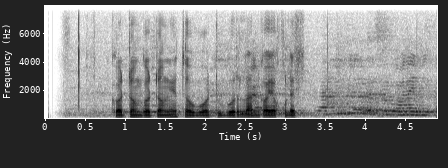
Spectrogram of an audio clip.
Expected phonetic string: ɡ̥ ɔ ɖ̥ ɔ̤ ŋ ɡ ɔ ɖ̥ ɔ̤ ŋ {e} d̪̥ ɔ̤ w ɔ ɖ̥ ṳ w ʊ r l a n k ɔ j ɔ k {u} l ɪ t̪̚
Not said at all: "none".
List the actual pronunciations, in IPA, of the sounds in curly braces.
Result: e, u

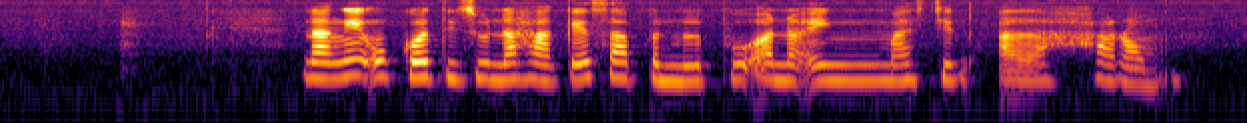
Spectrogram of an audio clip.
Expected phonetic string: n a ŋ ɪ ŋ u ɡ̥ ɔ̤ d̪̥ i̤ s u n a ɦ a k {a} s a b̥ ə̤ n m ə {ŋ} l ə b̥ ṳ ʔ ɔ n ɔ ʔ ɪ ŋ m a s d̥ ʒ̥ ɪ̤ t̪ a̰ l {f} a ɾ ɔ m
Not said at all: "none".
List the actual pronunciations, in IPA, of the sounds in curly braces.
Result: e, none, h

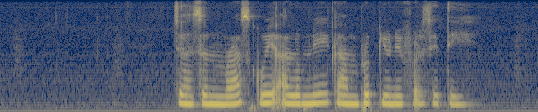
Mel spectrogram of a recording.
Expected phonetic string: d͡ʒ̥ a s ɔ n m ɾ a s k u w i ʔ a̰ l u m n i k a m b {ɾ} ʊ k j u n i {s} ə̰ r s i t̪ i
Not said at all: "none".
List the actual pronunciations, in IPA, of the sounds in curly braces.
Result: ɾ, f

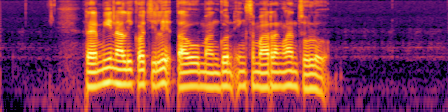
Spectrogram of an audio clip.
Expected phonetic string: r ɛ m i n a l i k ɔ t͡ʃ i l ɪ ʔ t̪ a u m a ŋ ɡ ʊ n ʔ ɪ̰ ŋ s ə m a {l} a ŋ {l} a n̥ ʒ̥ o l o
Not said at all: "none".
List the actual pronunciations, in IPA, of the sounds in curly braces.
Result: ɾ, l

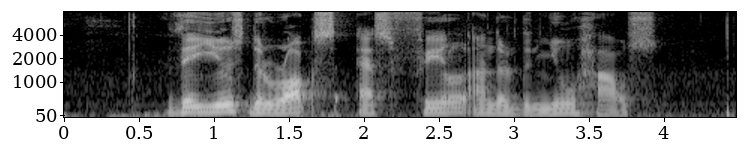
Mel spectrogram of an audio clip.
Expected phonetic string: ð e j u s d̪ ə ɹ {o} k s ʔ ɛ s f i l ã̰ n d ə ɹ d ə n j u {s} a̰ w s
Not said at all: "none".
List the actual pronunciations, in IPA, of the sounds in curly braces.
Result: ɔ, h

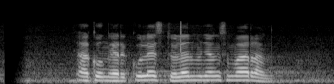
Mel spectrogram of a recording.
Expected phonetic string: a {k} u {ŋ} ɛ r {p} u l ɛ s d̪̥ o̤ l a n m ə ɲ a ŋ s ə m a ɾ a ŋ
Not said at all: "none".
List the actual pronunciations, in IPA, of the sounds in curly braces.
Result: k, ŋ, k

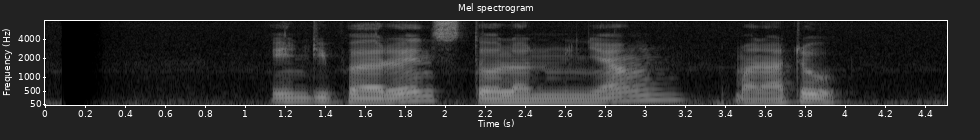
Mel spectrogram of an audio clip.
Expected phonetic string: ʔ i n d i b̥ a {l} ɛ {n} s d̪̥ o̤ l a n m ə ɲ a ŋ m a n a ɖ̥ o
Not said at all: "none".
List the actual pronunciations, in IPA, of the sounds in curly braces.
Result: ɾ, n

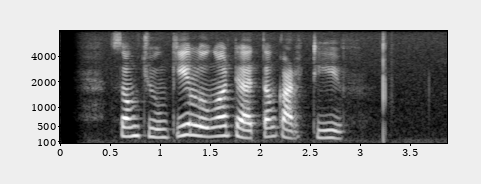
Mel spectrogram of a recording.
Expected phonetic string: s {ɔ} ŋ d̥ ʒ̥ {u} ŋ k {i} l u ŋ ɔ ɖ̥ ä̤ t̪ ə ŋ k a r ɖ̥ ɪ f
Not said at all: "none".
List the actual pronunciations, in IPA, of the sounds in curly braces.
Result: ɔ, u, i

